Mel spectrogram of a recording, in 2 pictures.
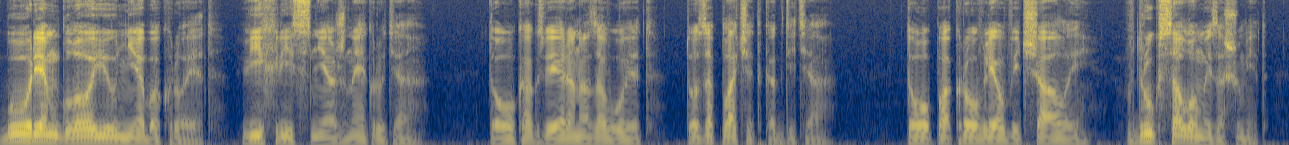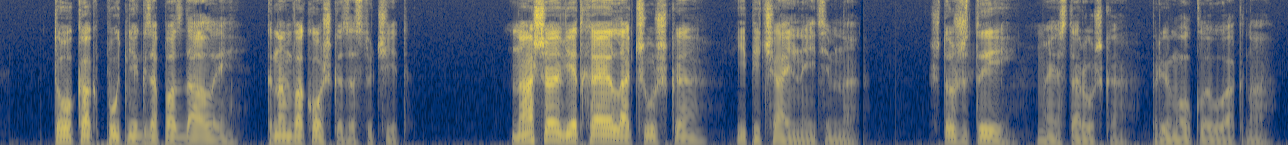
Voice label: Russian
